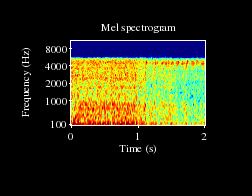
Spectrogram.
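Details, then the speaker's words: Corvette V8 at idle with a high thin squeal and chirp; water sprayed on the harmonic balancer briefly quiets it, tensioner movement doesn't change it; suspected half-worn serpentine belt or belt brand, not confirmed. "now it's like a little chirpy thing you ready here's the spray gone so I don't know no matter how you slice"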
